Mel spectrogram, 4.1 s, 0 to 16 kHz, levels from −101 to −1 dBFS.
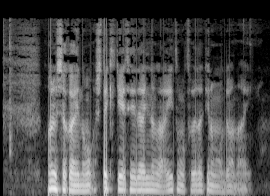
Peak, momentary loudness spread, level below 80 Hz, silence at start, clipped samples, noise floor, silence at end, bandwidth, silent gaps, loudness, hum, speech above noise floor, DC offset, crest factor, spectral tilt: -2 dBFS; 22 LU; -44 dBFS; 0.15 s; under 0.1%; -43 dBFS; 0.35 s; 11.5 kHz; none; -20 LUFS; none; 23 dB; under 0.1%; 20 dB; -6 dB/octave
